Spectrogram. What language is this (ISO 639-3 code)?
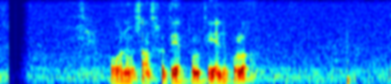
sin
